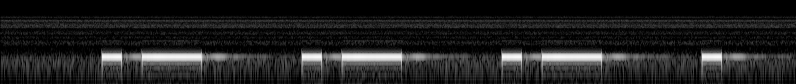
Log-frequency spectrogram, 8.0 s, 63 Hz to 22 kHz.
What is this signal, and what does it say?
Telephone call progress tone (pulsed, as in Italy), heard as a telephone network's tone, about 420 Hz, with room echo. Dial tone.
